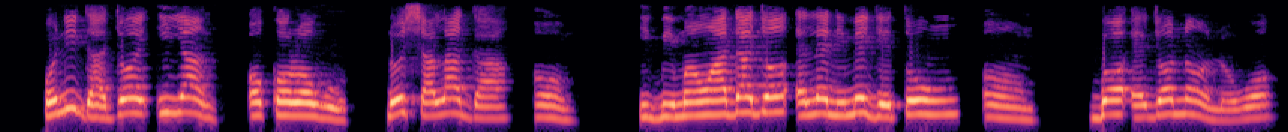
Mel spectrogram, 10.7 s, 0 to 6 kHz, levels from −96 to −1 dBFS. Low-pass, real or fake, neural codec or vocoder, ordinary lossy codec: 5.4 kHz; real; none; none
